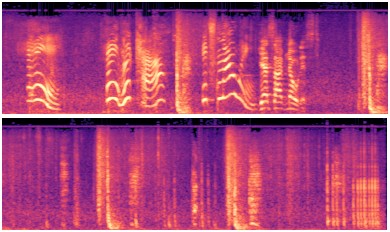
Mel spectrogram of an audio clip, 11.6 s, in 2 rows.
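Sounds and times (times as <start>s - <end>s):
speech: 0.7s - 1.0s, 1.8s - 4.8s
chopping: 2.6s - 3.0s, 5.4s - 6.0s, 7.2s - 9.8s.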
